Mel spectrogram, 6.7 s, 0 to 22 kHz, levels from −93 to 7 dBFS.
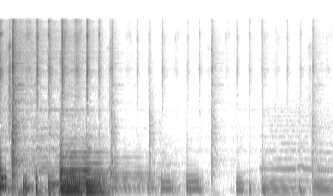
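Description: No technical faults are audible.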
